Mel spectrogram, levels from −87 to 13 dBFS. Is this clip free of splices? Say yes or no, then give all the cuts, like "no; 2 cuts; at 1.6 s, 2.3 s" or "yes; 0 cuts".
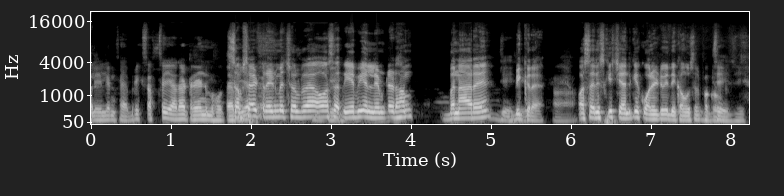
yes; 0 cuts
